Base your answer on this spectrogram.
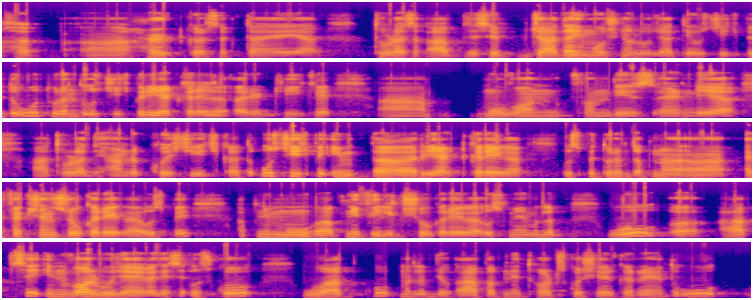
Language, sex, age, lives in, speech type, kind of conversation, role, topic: Hindi, male, 20-24, India, conversation, podcast, guest, Jab tum kisi ki baat sunte ho, toh tum kaise dikhate ho ki tumhe sach mein dilchaspi hai?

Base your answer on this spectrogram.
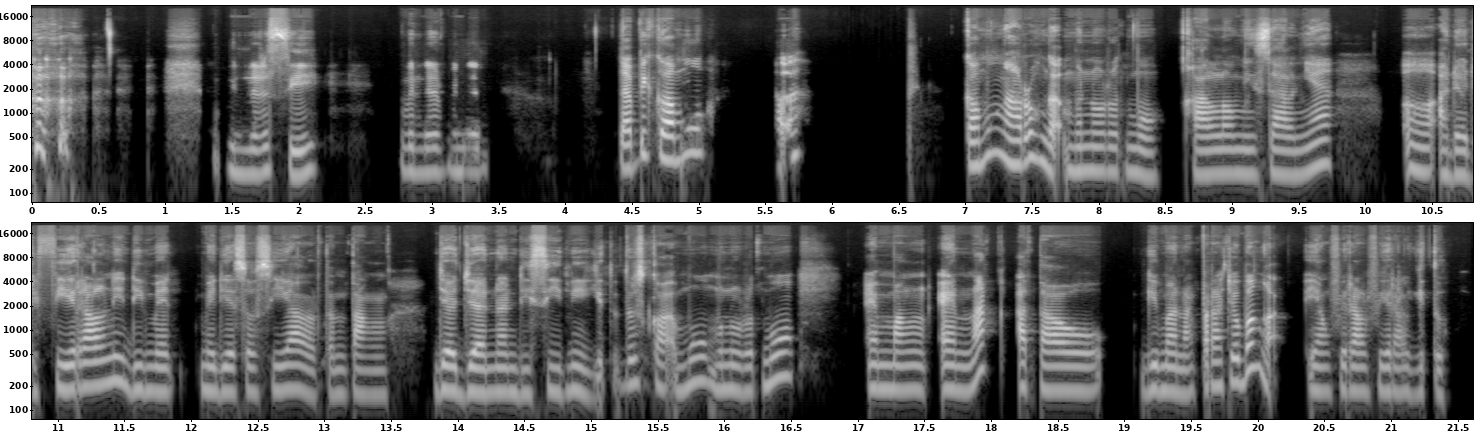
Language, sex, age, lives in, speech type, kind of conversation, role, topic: Indonesian, female, 30-34, Indonesia, conversation, podcast, host, Apa makanan kaki lima Indonesia favoritmu, dan kenapa?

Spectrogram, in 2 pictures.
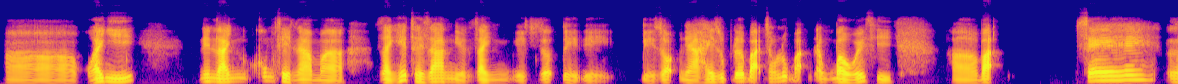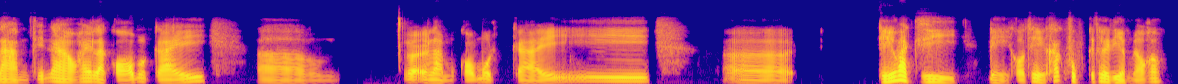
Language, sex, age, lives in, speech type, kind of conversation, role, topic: Vietnamese, male, 35-39, Vietnam, conversation, podcast, host, Bạn nghĩ thế nào về việc chia sẻ công việc nhà trong gia đình?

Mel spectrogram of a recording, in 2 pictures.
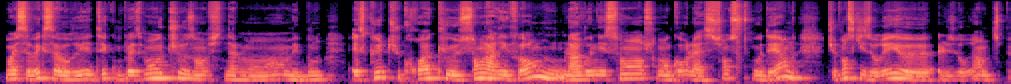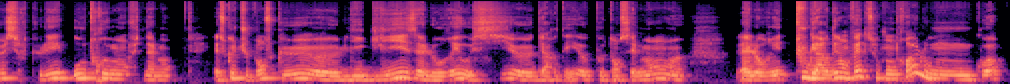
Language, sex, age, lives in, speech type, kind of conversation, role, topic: French, female, 18-19, France, read, expert-assistant, asker, Comment l’histoire aurait-elle changé si la Réforme protestante n’avait jamais eu lieu ?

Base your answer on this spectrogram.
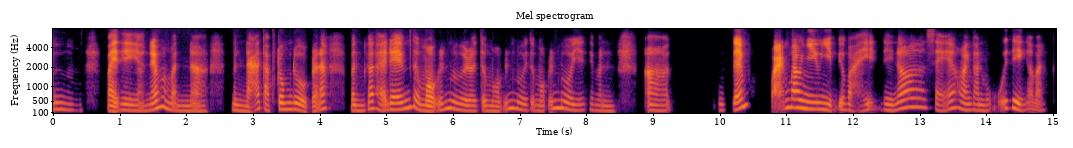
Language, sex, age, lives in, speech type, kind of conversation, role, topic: Vietnamese, female, 30-34, Vietnam, conversation, podcast, host, Có những mẹo nào dành cho người mới bắt đầu tập thiền không?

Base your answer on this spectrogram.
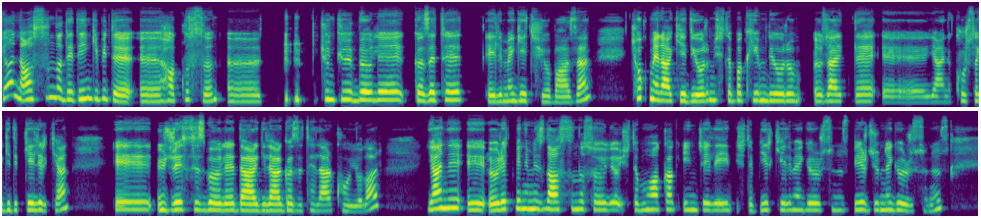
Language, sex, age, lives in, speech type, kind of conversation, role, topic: Turkish, female, 35-39, Austria, conversation, advice, user, Dinlenirken suçluluk hissetmem normal mi ve bunu nasıl aşabilirim?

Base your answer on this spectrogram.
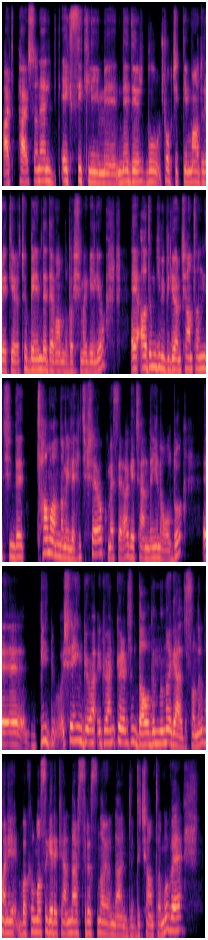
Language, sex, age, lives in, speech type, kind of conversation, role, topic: Turkish, female, 30-34, Portugal, conversation, unstructured, none, Havaalanlarındaki uzun beklemeler seni ne kadar sinirlendiriyor?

